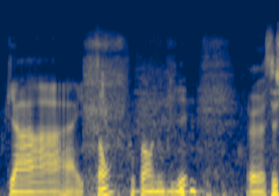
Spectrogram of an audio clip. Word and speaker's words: Gaëtan: Pour me contacter, mes réseaux c'est Gaëtan avec 4 A, ça se prononce Gaëtan, faut pas en oublier.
